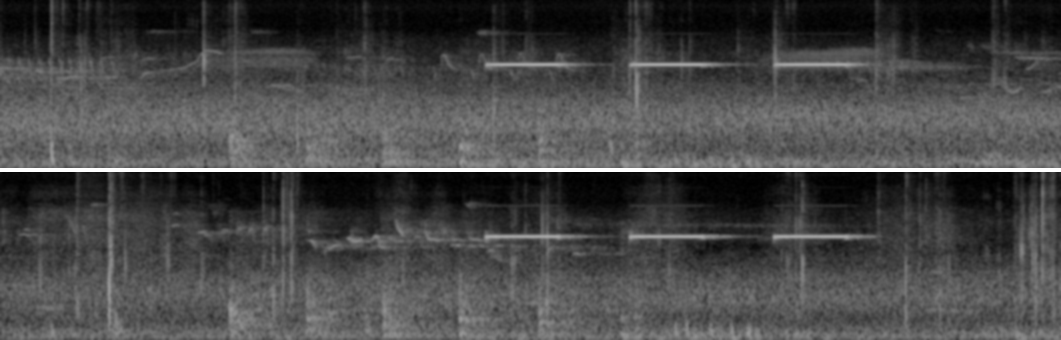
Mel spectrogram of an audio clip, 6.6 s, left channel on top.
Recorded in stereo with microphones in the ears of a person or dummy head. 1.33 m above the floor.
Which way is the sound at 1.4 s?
60° right (ahead or behind).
